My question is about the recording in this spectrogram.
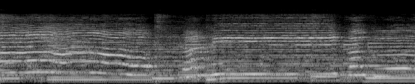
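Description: A boy singing a Nepali Christian song through a microphone and PA, his melody gliding between held notes over sustained electronic keyboard chords.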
